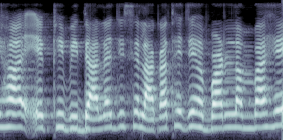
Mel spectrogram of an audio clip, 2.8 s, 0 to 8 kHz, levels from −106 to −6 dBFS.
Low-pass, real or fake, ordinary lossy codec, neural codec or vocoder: 7.2 kHz; real; none; none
